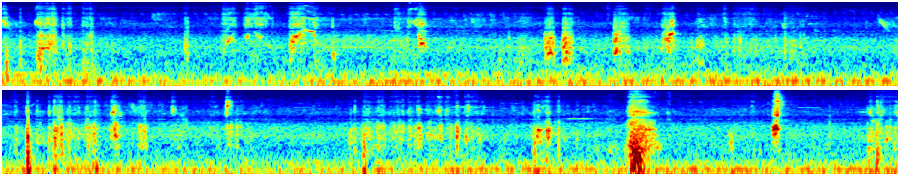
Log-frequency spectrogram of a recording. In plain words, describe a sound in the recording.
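Hollow plastic barriers knock and rattle as they are handled.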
